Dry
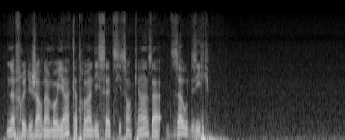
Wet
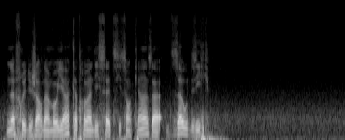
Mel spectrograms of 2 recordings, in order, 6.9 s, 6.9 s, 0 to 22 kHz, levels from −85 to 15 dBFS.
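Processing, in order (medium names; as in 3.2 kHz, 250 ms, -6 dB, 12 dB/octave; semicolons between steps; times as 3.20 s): FFT filter 110 Hz 0 dB, 530 Hz +14 dB, 2.1 kHz -10 dB; trim -6 dB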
